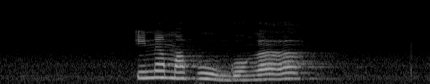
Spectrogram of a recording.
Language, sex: Venda, female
